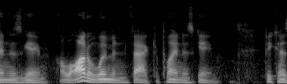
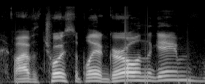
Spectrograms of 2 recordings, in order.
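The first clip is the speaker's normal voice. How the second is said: louder and higher, insisting on it; emphatic repeat; 5 semitones higher, 7 dB louder than usual. Shown as a demonstration. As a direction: declare it like a firm conviction.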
